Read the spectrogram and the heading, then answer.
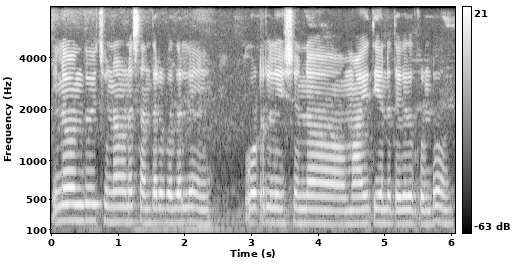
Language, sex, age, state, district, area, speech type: Kannada, female, 30-45, Karnataka, Bellary, rural, spontaneous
